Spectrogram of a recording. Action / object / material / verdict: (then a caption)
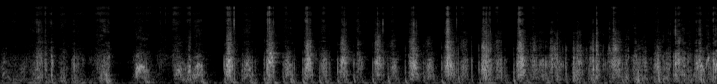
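scrape / cotton fabric cap / cotton / none. Fingertips and nails quickly scratch and tap the brim and front panel of a light green Volcom cotton baseball cap with a woven patch. The result is a fast, uneven run of dry, short fabric scratches and soft taps, centered in the midrange with almost no low end or ring.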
